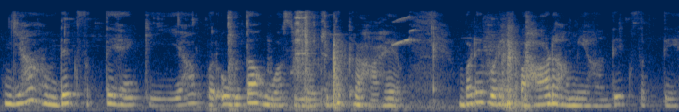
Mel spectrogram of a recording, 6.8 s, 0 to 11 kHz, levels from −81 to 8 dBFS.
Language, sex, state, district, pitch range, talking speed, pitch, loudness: Hindi, female, Himachal Pradesh, Shimla, 205-255 Hz, 185 wpm, 230 Hz, -20 LUFS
